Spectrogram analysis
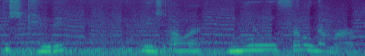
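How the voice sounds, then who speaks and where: A woman's voice: fairly high pitch, slow pace, low-quality recording. A woman from Russia with a Russian accent and Russian as her first language, chatting casually to camera as a vlogger in a rambling, giggly manner. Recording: music behind the voice. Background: background music.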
